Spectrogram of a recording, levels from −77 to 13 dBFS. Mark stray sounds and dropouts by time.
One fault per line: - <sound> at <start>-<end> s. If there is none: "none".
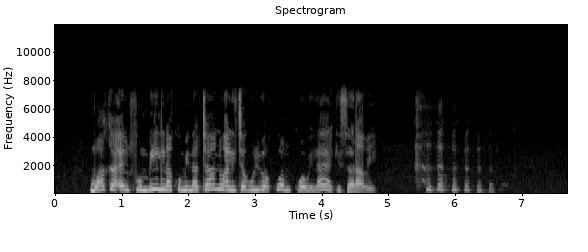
- laugh at 5.4-6.6 s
